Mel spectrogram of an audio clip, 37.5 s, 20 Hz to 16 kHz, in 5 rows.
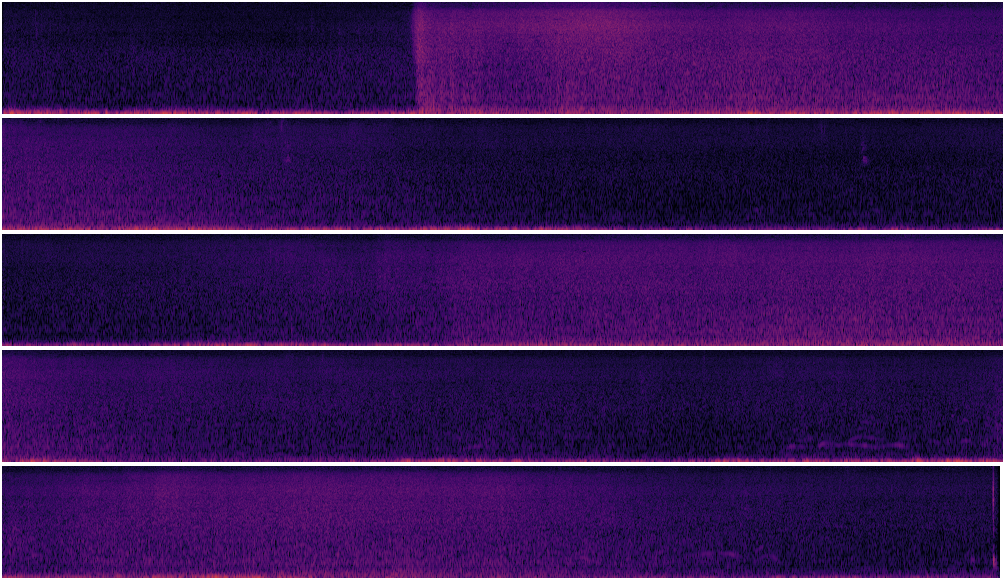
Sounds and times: Ocean Waves 3.1 - 10.3
Ocean Waves 17.0 - 25.6
Ocean Waves 29.9 - 37.5

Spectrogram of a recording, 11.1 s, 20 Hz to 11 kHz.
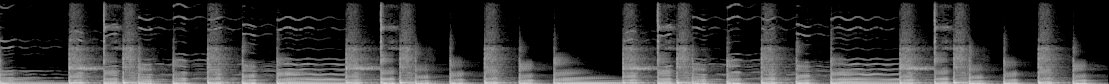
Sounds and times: bass 0.0 - 11.0
drums 0.0 - 11.0

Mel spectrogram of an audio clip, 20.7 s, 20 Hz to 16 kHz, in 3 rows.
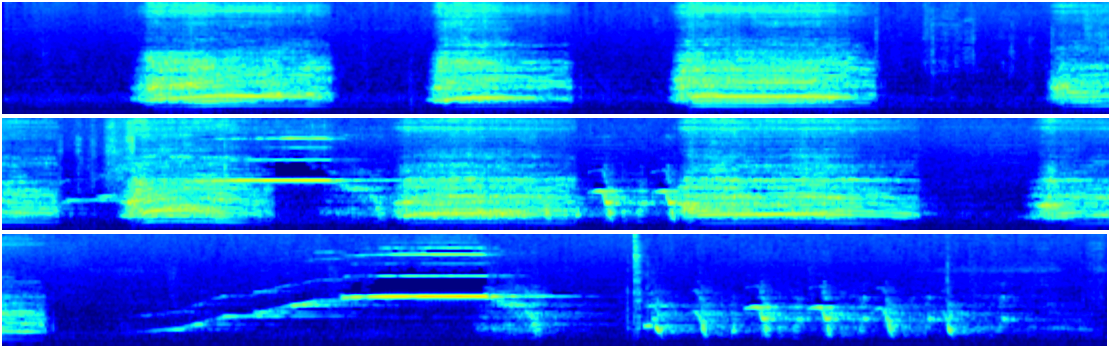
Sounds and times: Moose 0.8 - 3.6
Moose 4.2 - 5.5
Elk 6.5 - 20.7
Moose 6.5 - 20.7

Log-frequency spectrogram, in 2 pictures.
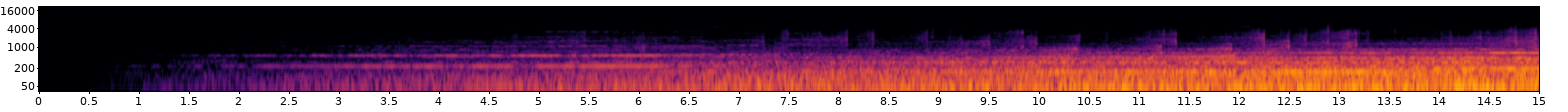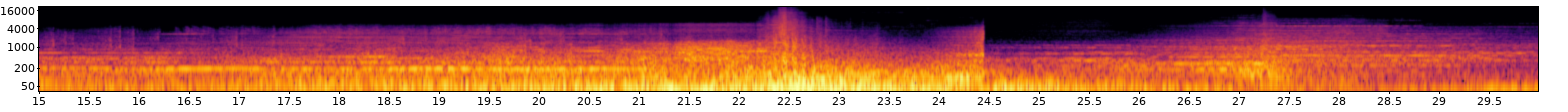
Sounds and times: riser 20.4 - 29.9
whoosh 20.7 - 29.9
explosion 21.3 - 29.9
implosion 21.3 - 29.9
boom 21.9 - 28.7

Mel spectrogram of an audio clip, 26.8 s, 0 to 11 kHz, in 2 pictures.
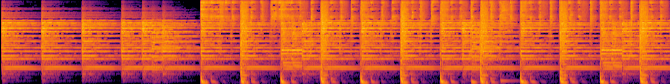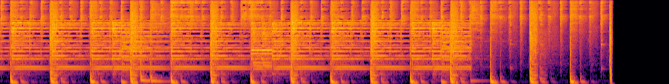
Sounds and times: music 0.0 - 25.7

